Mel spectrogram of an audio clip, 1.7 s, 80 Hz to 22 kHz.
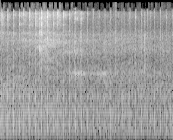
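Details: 1980s MTD Snowflite two-stroke snow blower, bought as a non-starter and unrepaired, running outdoors: rapid, even buzzing beat at steady speed, no misses or surging; sounds healthy.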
